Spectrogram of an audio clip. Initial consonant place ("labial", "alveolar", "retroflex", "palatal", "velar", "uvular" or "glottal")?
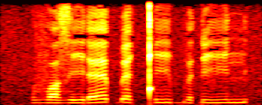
labial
